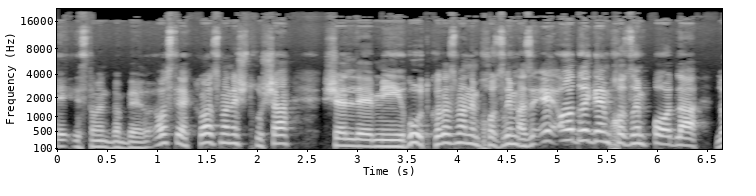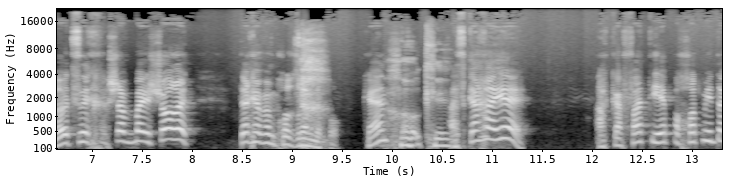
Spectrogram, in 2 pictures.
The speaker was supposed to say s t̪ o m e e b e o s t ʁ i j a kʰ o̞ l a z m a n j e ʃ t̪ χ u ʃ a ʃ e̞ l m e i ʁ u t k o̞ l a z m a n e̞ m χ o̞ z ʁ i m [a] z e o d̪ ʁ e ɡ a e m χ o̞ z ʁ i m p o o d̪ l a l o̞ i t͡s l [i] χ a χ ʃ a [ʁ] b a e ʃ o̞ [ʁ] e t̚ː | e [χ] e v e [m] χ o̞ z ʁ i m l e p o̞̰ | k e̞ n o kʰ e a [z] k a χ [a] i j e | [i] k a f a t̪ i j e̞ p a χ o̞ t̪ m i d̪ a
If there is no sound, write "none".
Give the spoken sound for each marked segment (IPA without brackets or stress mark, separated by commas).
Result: a, i, v, ʁ, χ, m, z, a, a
